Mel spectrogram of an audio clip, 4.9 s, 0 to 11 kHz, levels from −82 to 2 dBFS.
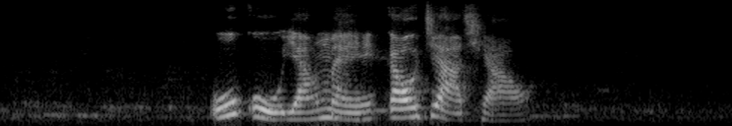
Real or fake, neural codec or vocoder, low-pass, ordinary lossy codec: real; none; 9.9 kHz; Opus, 16 kbps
